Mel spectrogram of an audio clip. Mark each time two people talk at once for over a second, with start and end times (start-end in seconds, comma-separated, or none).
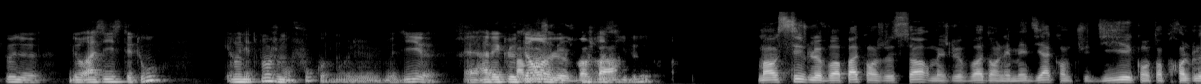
5.1-6.3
